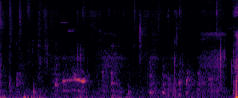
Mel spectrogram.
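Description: Rooster on a farm with hens and chicks, giving soft, scattered clucks and short calls at low volume, with faint background rustling and a sharper sound at the very end.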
